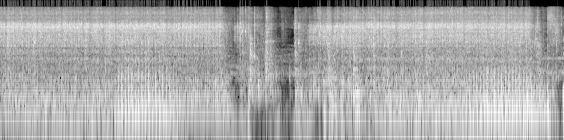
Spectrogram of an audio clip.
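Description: Sewing machine running steadily while stitching the folded hem of a kurti, a continuous loud mechanical whir that briefly drops off midway and then resumes at the same pace.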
